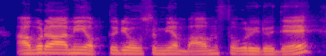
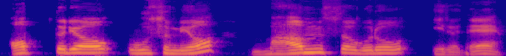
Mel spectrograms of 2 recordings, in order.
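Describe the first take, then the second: First: Quick, low-key scripture reading; brisk verse reading. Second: Slow phrase-by-phrase scripture quote; slowed down, each phrase set apart; slow, pointed quoting. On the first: Real, not acted. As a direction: read the verse straight through at a brisk pace. Reading the verse through aloud. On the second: Shown as a demonstration. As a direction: draw the verse out for the listeners. Re-quoting the verse to explain it.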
